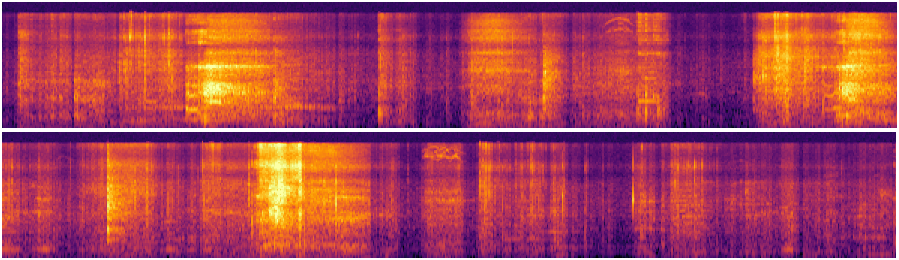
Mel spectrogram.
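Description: Woven plastic sack rustling and crinkling in irregular bursts as a kitten scrambles and pounces on it, with a few louder crackles among quieter rustling.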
